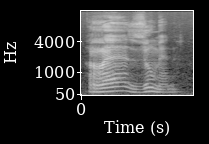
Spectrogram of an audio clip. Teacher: when it is the first letter in a word it is strong and it makes a roll R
